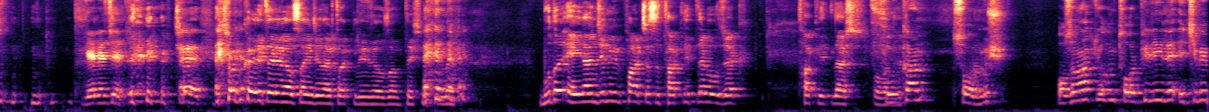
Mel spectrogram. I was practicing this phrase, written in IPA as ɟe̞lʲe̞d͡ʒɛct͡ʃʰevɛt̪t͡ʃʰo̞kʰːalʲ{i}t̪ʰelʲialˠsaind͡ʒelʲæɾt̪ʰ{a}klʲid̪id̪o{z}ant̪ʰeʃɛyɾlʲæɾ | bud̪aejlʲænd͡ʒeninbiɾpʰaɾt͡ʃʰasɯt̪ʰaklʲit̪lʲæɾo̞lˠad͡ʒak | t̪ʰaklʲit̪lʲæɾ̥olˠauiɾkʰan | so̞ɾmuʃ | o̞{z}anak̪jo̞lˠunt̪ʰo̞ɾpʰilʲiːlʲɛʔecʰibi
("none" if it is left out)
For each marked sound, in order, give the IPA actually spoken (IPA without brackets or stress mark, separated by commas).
i, a, z, z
